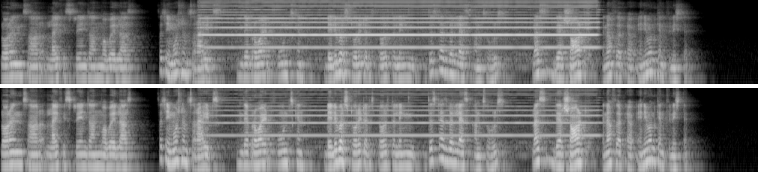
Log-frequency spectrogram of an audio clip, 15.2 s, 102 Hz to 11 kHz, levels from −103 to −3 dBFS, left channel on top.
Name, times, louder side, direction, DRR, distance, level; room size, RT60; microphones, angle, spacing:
voice 1, 0.0-2.6 3.2-4.4 4.7-6.2 6.5-10.1 10.6-11.7 12.0-13.7, right 6 dB, 50° right, 0.7 m, -28 dB
Bowed string instrument, 3.9-12.0, left 9 dB, 25° left, 0.4 m, -22 dB
13.5 x 5.3 x 4.8 m
head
